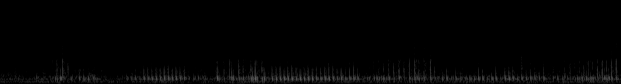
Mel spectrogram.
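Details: A male Munchkin kitten falling asleep purrs steadily, a low rumbling pulse with soft breathy bursts, possibly snoring.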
